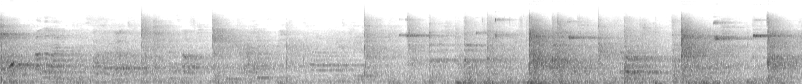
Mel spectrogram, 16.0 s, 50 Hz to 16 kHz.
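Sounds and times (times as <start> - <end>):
court shoes squeaking: 0.0 - 0.7, 7.6 - 16.0
rackets hitting shuttlecock: 2.7 - 3.4, 4.2 - 4.8, 7.2 - 16.0.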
